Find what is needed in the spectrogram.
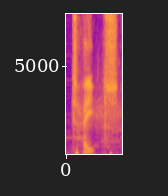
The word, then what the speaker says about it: Taetz: First of all, Alberta-born, Toronto-based artist Stephen Tates. And I hopefully I've said that right. T-A-E-T-Z, Tates.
